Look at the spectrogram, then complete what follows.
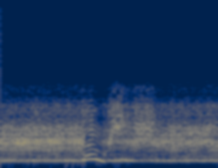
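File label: English enemy detected mood low; War Thunder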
